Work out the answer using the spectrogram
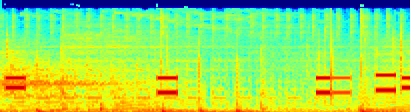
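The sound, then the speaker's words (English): Telephone keypad dialing tones from a landline-style phone: several short, clear beeps at uneven intervals, some in quick pairs near the end, over a low, murmuring background. “If you don't dial it fast enough, it won't do it.”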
